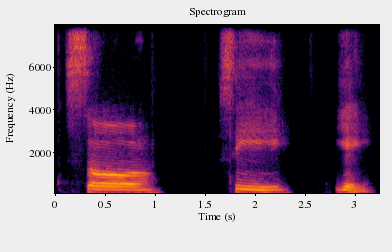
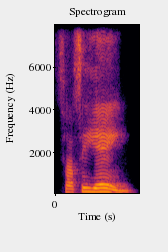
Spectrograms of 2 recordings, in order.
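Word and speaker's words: saucier: the sauce chef okay that you pronounce so see yay okay that's here pronounce it saucy oh yeah pronounce saucy yay this first one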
